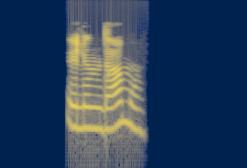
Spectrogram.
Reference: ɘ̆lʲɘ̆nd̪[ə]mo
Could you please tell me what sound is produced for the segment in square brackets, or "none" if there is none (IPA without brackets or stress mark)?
ɑ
